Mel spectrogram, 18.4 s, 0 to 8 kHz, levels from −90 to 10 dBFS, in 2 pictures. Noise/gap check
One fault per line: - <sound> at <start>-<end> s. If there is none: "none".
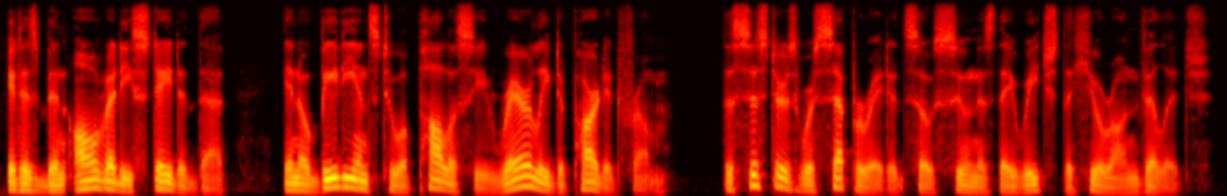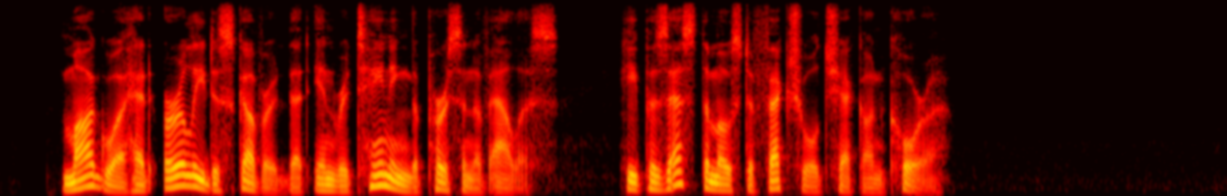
none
